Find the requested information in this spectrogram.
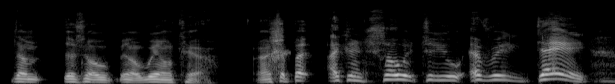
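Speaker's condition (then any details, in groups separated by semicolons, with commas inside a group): Tongue cancer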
